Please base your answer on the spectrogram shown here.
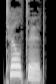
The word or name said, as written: tilted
